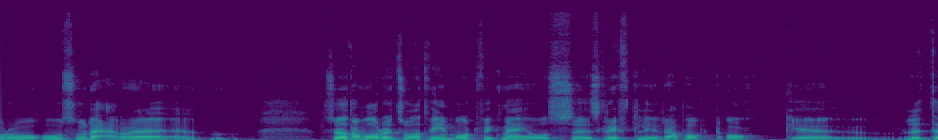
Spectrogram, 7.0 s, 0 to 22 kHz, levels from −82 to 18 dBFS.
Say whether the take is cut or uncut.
cut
